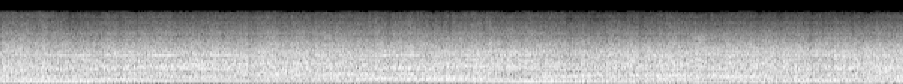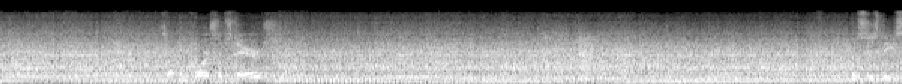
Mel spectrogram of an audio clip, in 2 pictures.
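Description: A generator running steadily in the background, a constant engine drone with a slightly wavering pitch. A couple of brief knocks come about fifteen seconds in.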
